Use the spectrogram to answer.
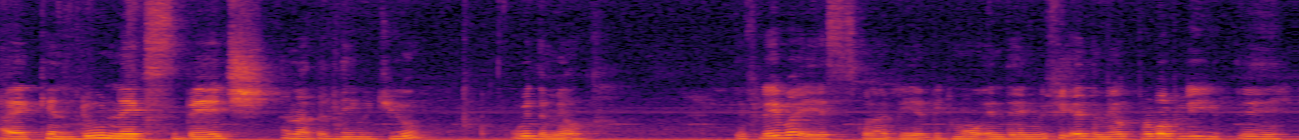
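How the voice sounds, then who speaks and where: A woman with a very deep, low pitch and vocal fry talks at a moderate pace, her pitch varying in an ordinary way. Her loudness swings widely, and the room echo is audible. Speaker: home baking video host. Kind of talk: cooking tutorial. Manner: trying to talk low. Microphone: no microphone, camera audio.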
